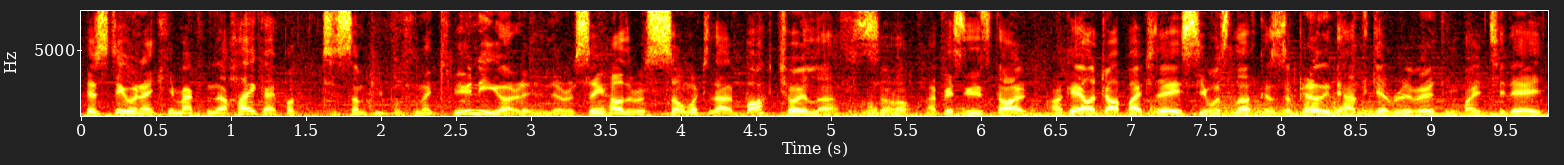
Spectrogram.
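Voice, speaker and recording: A man with a medium-pitched voice chats in an informal vlog style over clearly audible music. He reads items aloud and muses on them, often posing questions to himself and his viewers. He sounds like he is recording outdoors on a small camera. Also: very animated, rapid-fire, few pauses. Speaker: vlogger. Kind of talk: casual vlog chat, reading news items aloud with comments. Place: outdoors in a windy urban area. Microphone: action camera. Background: clear background music.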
